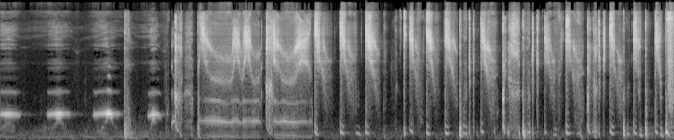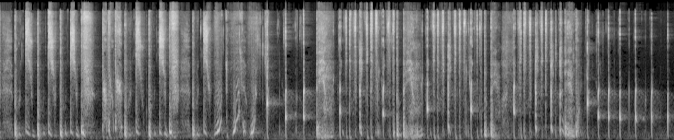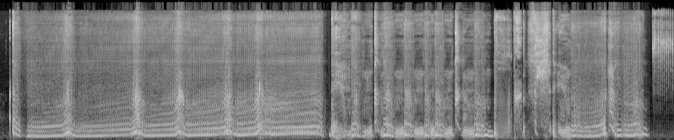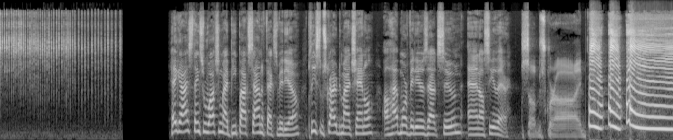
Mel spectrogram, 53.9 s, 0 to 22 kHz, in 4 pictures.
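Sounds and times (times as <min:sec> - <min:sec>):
buzzing vocal tone: 0:00.0 - 0:26.5, 0:27.2 - 0:41.0
beatboxing clicks and pops: 0:03.4 - 0:42.9.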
